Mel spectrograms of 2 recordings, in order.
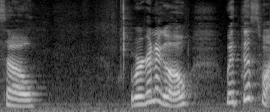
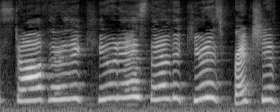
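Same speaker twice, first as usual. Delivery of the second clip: gushing fangirl squeal; 10 semitones higher, 5 dB louder than usual. Retold or imitated. Vlogger gushing about a cute friendship, high squeal. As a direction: squeal it like they're too adorable to bear. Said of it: "where I'm just like".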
